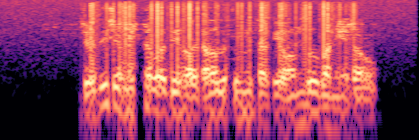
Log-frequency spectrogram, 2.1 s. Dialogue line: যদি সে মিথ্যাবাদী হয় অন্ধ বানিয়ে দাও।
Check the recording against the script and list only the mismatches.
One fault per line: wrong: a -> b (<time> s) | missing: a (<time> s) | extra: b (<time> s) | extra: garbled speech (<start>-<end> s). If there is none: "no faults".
extra: তাহলে তুমি তাকে (1.0 s)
